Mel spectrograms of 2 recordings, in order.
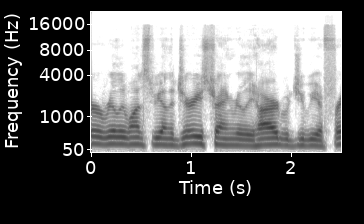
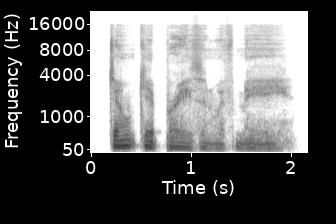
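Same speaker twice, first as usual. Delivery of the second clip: half-whisper, low and close; 9 semitones lower, 3 dB quieter than usual. Reading a viewer comment aloud in the requested voice: Lady Judge ASMR voice. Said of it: "in Lady Judge A S M R voice".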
